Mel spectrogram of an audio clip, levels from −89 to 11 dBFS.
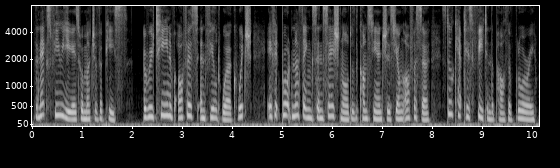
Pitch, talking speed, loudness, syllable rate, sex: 210 Hz, 205 wpm, -18 LUFS, 5.6 syllables/s, female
